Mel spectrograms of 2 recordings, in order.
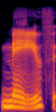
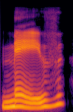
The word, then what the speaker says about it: Medb: So this site that I'm speaking of, the back to Cruachan, was ruled by Queen Maeve, is how it's pronounced. It's spelled Medb, but Maeve, What?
